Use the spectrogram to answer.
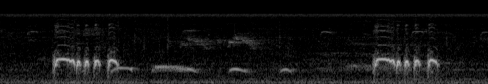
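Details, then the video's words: Wild zebra dove with a loud, long song suited to training other birds: two phrases of an upward coo and rapid bouncing notes, separated by softer lower coos from another dove. Distant high bird calls faintly present. "perkutut lokal manggung gacor di alam liar suara besar"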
